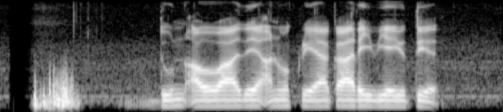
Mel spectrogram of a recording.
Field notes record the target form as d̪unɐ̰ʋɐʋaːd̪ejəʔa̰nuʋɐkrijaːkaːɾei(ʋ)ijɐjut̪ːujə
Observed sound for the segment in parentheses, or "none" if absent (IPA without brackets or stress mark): ʋ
